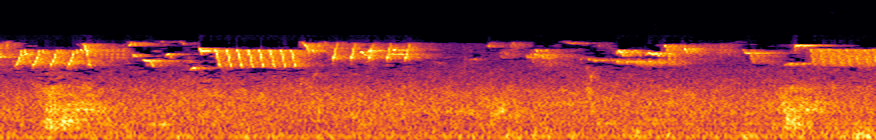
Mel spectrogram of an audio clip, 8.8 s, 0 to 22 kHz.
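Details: Female common kingfisher at a breeding-wall nest camera, 9 July 2015 at 09:11, chipping before the male returns to mate; rapid series of high, sharp chips in bursts, with quieter scattered notes between and a faint low background hum.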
